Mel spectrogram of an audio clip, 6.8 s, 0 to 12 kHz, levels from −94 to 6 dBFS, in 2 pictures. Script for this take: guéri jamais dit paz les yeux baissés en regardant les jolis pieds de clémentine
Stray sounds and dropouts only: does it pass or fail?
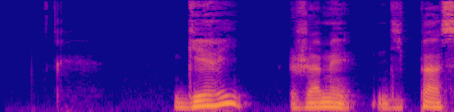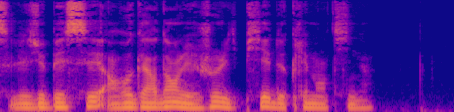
pass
